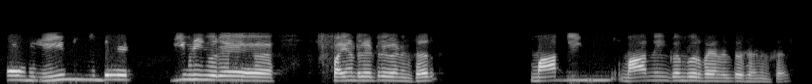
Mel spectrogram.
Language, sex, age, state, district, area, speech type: Tamil, male, 18-30, Tamil Nadu, Coimbatore, rural, conversation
